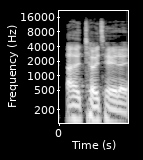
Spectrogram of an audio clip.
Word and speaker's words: Toteda: Toteda.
